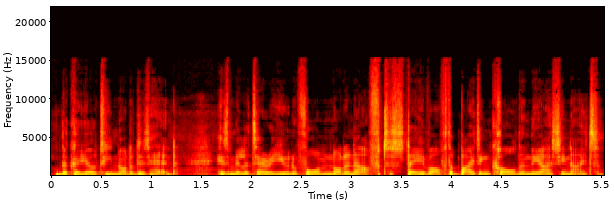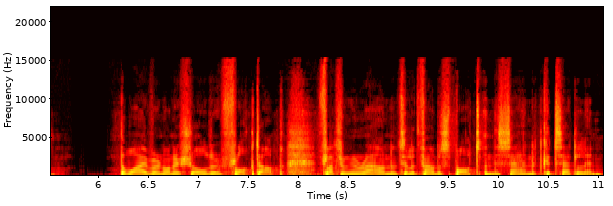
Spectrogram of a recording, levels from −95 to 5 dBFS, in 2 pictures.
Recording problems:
squashed, flat; heavily

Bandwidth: 15 kHz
